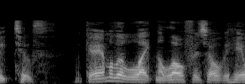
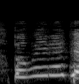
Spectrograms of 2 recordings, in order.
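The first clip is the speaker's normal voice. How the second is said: much higher squeaky objection; mock pleading protest. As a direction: whine like a helpless innocent. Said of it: "I said".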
